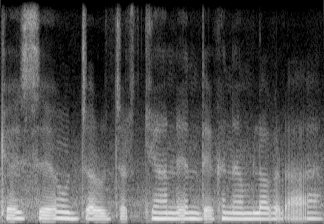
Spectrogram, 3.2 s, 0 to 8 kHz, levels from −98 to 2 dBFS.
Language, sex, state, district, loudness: Hindi, female, Bihar, Samastipur, -14 LUFS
